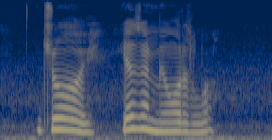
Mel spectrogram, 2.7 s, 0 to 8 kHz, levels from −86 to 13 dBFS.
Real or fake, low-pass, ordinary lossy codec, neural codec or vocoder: real; 7.2 kHz; none; none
